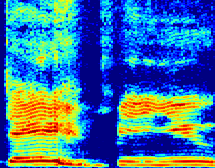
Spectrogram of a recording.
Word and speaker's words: debut: Will Fly Linda say debu? That's how you pronounce debut.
